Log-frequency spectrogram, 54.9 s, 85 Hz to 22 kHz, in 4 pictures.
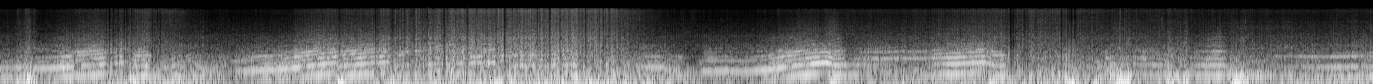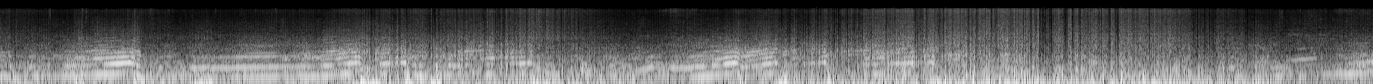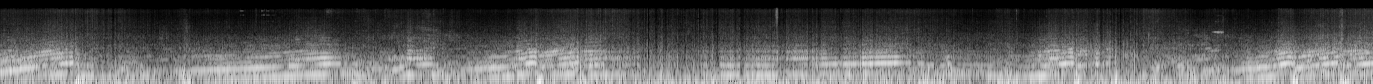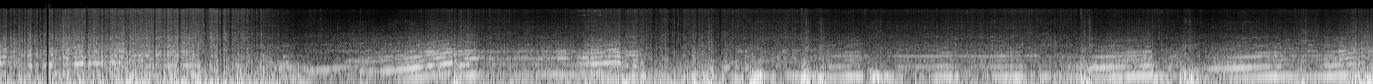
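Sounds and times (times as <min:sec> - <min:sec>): car engine revving: 0:00.0 - 0:54.9.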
